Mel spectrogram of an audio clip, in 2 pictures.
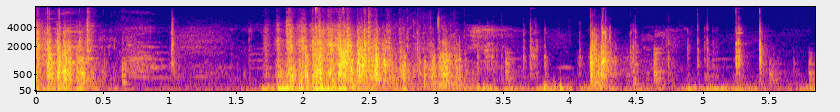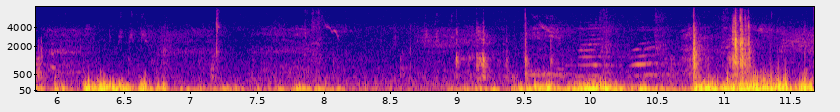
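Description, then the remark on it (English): A heavy garage door is lifted by hand and scraped along the ground: a loud, harsh grinding scrape, then scattered metallic clunks and rattles, with low rumbling drags toward the end. “No good, we'll have to get a new garage door. That one nearly kills me lifting that up. Scraping it along the ground.”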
